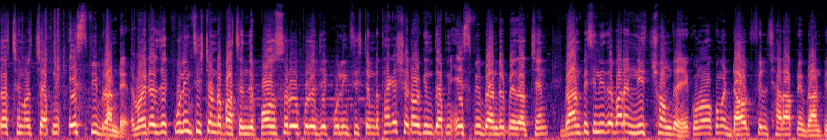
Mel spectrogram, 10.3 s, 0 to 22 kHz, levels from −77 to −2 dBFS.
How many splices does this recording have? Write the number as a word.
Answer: two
